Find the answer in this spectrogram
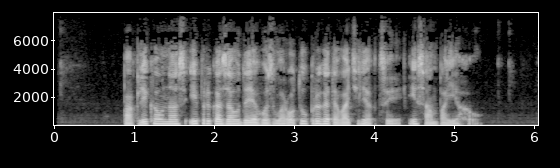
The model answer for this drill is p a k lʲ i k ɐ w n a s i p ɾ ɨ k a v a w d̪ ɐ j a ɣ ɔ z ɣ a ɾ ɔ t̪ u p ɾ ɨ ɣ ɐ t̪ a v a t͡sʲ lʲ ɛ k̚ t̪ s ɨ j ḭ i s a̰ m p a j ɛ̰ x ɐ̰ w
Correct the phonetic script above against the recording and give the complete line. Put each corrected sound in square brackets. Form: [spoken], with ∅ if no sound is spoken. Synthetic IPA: p a k lʲ i k ɐ w n a s i p ɾ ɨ k a [z] a w d̪ ɐ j a ɣ ɔ z [v] a ɾ ɔ t̪ u p ɾ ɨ ɣ ɐ t̪ a v a t͡sʲ lʲ ɛ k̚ t̪ s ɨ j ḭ i s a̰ m p a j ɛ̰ x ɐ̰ w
